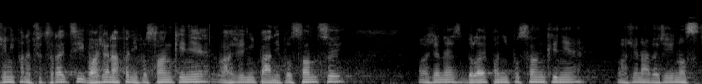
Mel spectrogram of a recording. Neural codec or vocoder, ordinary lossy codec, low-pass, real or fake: none; Opus, 16 kbps; 7.2 kHz; real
